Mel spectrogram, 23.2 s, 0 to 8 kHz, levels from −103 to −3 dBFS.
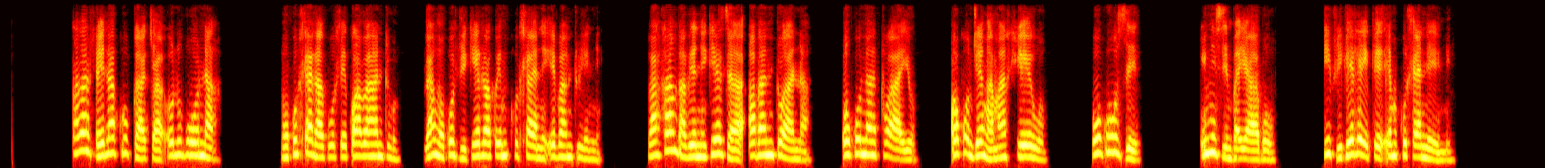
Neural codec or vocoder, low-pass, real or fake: codec, 24 kHz, 1.5 kbps, HILCodec; 7.2 kHz; fake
